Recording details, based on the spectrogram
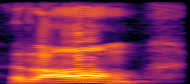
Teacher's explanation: पलुत स्वर जो होता है जिसको बोलने में सबसे ज्यादा समय लगे, ठीक है, यानी कि थोड़ा सा बढ़ा के बोले। जैसे बोलना हो राम, ठीक है, राम, यानी कि राम को थोड़ा लंबा खींच करके राम बोलना है तो बड़ा हो गया।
